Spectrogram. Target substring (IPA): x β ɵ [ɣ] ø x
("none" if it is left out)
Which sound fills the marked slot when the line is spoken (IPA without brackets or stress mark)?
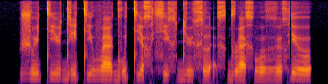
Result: ɣ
